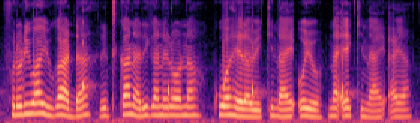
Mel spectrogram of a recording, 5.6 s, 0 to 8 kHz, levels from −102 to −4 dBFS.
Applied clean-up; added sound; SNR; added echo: none; Explosion; 18 dB; none.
